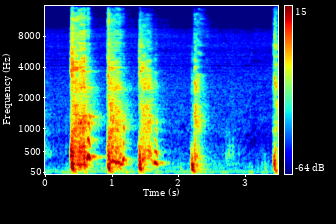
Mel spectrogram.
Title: # 148 long time no cough... I'm sorry my loves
